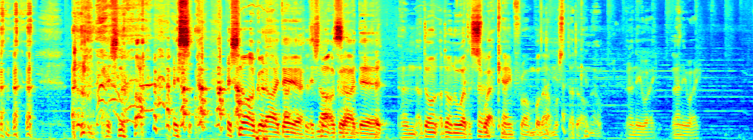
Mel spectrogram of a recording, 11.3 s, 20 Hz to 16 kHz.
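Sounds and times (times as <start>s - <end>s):
laughter: 0.0s - 5.8s, 8.1s - 8.9s
speech: 0.0s - 10.6s
person having a coughing fit: 1.1s - 1.4s.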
